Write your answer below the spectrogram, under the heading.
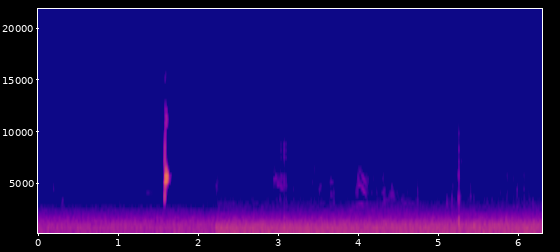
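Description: A small bird gives one sharp, quick chirp about a second and a half in, followed by a few fainter chirps, over a steady rushing hiss of open-air ambience.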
